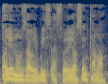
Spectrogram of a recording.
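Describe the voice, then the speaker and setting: A man giving a religious commentary lecture in a measured, emphatic way, reciting Arabic verses between his explanations. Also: fairly low pitch, dark tone, breathy edge. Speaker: Quran commentator.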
